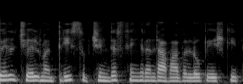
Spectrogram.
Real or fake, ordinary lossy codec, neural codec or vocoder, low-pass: fake; none; codec, 16 kHz, 2 kbps, FunCodec, trained on Chinese and English, 25 frames a second; none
